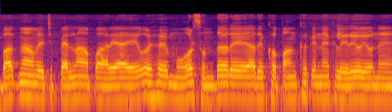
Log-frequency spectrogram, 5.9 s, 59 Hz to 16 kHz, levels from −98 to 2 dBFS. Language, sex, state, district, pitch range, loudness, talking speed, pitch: Punjabi, male, Punjab, Kapurthala, 110-120 Hz, -16 LUFS, 185 wpm, 115 Hz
